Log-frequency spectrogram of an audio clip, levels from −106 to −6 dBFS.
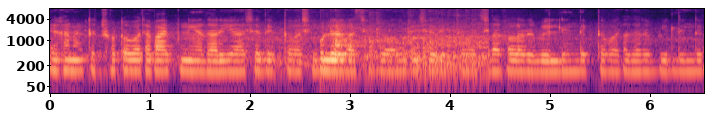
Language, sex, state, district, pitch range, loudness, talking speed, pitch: Bengali, male, West Bengal, Malda, 135-140 Hz, -29 LUFS, 220 wpm, 140 Hz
